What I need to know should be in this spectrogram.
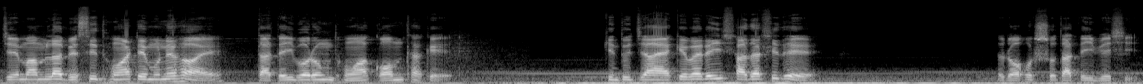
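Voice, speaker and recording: A man acts out a shrewd, composed detective of an audio drama. He speaks slowly and deliberately in a mid-range voice, probing and musing. Faint noise sits behind him. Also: lowish voice, steady tone.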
